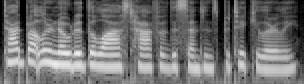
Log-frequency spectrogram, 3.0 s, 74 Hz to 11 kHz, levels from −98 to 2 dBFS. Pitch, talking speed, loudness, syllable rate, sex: 220 Hz, 195 wpm, -16 LUFS, 6.0 syllables/s, female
